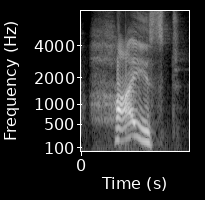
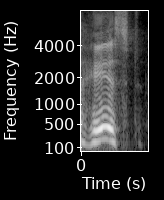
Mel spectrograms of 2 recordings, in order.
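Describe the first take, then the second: First: The vowel sounds like 'eye' in 'high'. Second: The vowel sounds like 'ay' in 'hay'. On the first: The speaker calls it right. "इसका सही उच्चारण क्या है? हाइस्ट" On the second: The speaker calls it wrong. "आपको शायद लगे कि यह होगा हेस्ट"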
